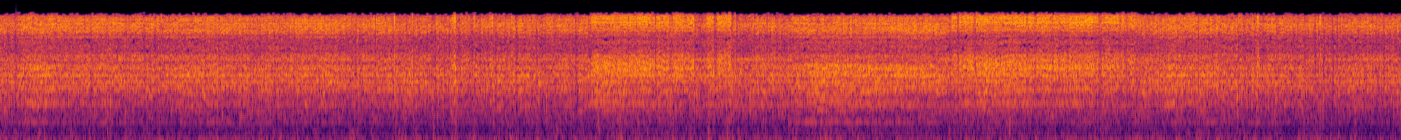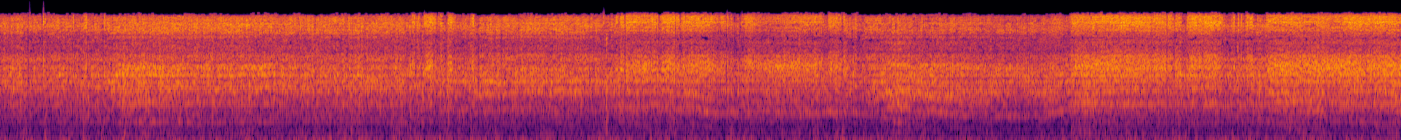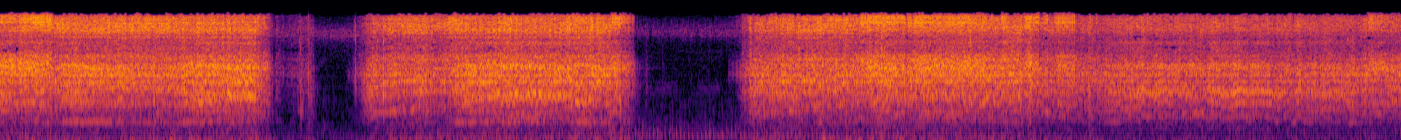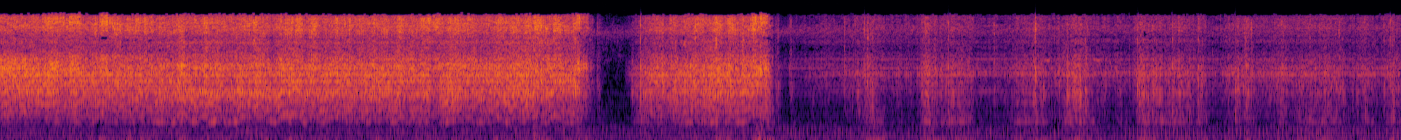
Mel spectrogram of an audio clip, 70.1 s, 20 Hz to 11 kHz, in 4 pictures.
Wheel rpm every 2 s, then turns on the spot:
110, 110, 110, 110, 110, 110, 110, 110, 110, 110, 110, 110, 100, 90, 80, 90, 110, 110, 110, 40, 100, 50, 80, 110, 70, 60, 60, 60, 70, 60, 40, 10, 10, 20, 10.
38-40 62-70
